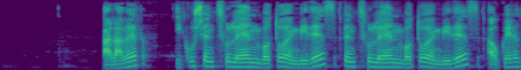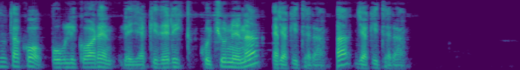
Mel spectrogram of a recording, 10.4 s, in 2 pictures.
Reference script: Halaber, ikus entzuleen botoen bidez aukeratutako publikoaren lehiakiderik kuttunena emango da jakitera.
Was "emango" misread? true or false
true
